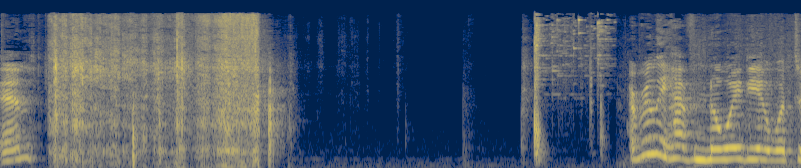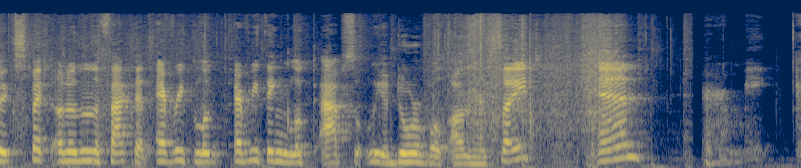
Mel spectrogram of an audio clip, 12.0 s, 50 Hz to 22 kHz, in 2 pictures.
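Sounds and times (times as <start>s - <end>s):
paper package tearing: 0.3s - 2.3s, 5.5s - 11.1s.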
